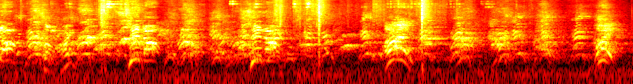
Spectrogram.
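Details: German Shepherd being trained to attack on command, giving a dense run of loud, harsh barks about once a second throughout, mixed with shouted commands and background voices.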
